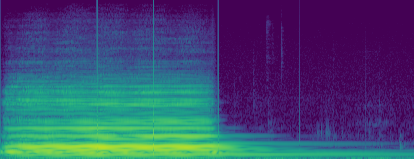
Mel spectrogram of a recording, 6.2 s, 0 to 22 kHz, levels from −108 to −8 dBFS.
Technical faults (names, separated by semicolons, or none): dropped samples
